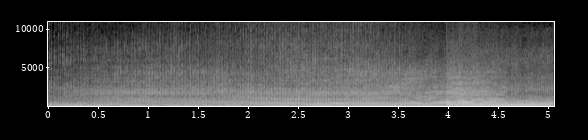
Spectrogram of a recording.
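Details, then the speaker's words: Turbo Predator 670cc V-twin dragster with CVT: engine note climbs, then jumps sharply higher as the torque converter driver (primary clutch) blows apart, revs running well beyond the 7,100 rpm pre-turbo end-of-track figure; over-revving from CVT primary clutch failure. "so you can hear that when the primary let loose the engine was spinning quite a lot higher"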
